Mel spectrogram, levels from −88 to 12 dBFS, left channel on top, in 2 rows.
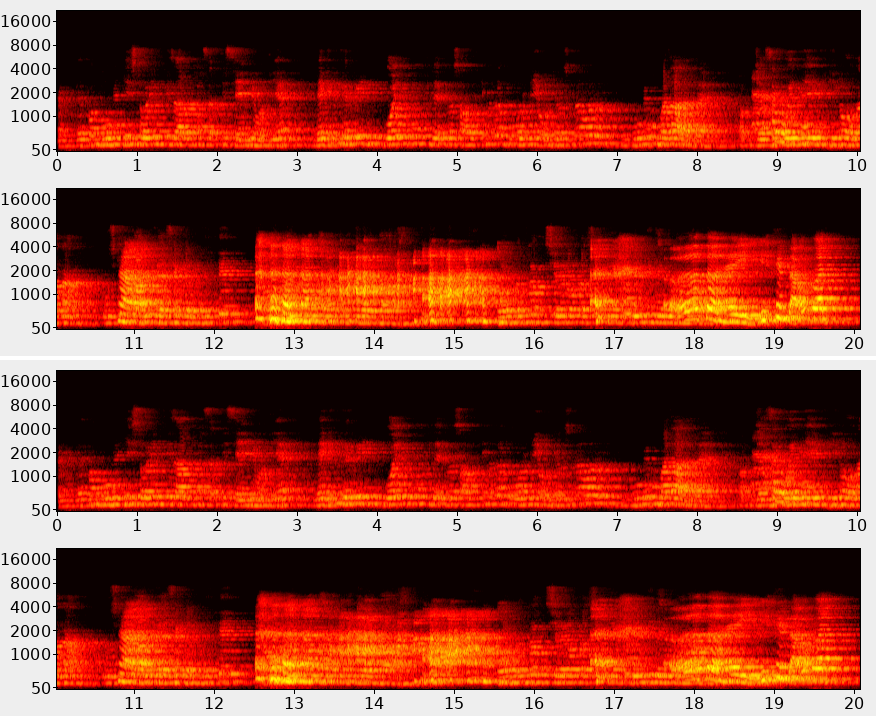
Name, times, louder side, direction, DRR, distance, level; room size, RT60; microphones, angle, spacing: voice 1, 0.0-2.9 3.2-8.2 8.5-10.3 10.6-14.9 15.2-18.2 18.7-19.0, left 1 dB, 50° left, -5 dB, 1.9 m, -31 dB
voice 2, 8.7-9.4 10.8-11.2 12.5-13.9 14.7-15.4 16.7-17.3 17.7-19.7, left 2 dB, 85° left, 0 dB, 0.5 m, -20 dB
9.7 x 4.2 x 2.6 m, 1.4 s
head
